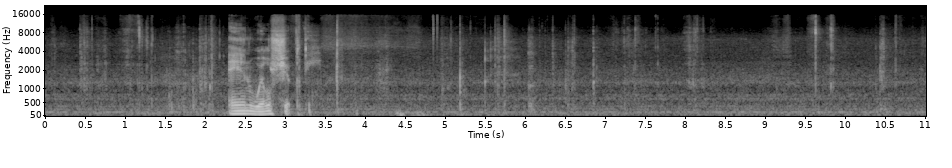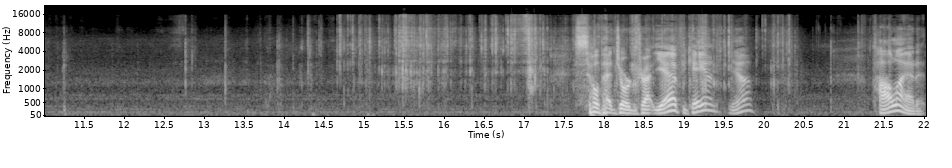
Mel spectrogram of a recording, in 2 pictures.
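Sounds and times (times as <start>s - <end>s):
cards and packaging rustling: 0.1s - 8.4s, 12.5s - 22.0s
wrapper crinkling: 13.6s - 22.0s.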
